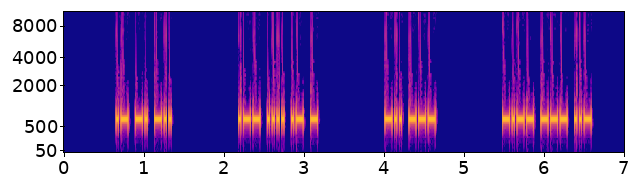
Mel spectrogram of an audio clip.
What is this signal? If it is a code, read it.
Morse code, heard as a keyed tone, about 40 wpm, 700 Hz. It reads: AND WHAT DO YOU
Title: 4x Word-Spacing - Sentences from Top 100 Words - 40wpm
